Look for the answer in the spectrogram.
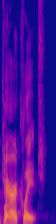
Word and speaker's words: paraclete: We just take that Greek word and we change the pronunciation a little bit because we're better, and we say he's the paraclete, okay?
